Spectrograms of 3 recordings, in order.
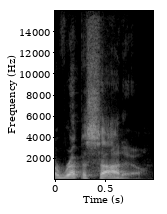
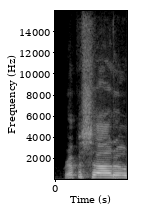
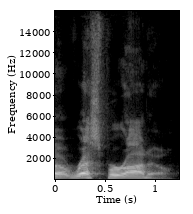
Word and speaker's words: reposado: vanilla Oak and honey is probably the most mispronounced of the three often called a respirado people it's tequila it's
